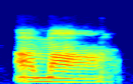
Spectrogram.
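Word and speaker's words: אמר: want to say them we assume that it has the Comets underneath we say Amar okay so if you're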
